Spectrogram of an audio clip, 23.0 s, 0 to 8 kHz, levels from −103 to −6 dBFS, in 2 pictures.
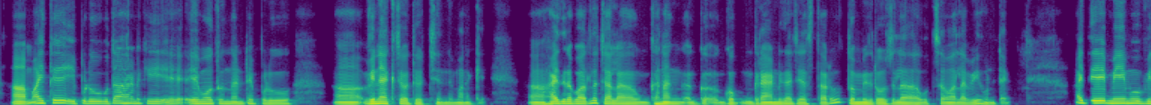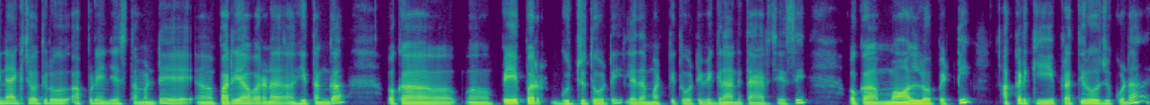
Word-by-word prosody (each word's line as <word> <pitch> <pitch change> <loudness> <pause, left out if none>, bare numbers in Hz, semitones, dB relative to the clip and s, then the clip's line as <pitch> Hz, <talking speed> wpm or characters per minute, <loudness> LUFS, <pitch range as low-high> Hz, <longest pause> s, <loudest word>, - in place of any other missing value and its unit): ఆహ్, 135 - +6
హ్మ్. - - -2
అయితే 175 +3 +1 0.2
ఇప్పుడు 155 +1 -2
ఉదాహరణకి, 160 -1 -2 0.2
ఏ - - -1 0.2
ఏమవుతుందంటే 140 -2 -1
ఇప్పుడు 130 -3 -2 0.6
ఆహ్, 125 0 +3
వినాయక 150 +1 +5
చవితి 125 -4 0
వచ్చింది 105 0 -5
మనకి. 105 0 -6 0.5
ఆహ్, 115 -1 +2
హైదరాబాద్లో 145 +4 +3
చాలా 125 -2 +2 0.3
ఘనంగా 125 -2 +2
గ - - -2 0.2
గొ 120 - +2 0.2
గ్రాండ్‌గా 120 +1 +2
చేస్తారు. 115 - -2
9 120 -2 +3
రోజుల 115 0 0 0.2
ఉత్సవాలవి 110 +1 -2
ఉంటాయి. 105 - -8 0.7
అయితే 180 0 +3 0.2
మేము 165 0 +2
వినాయక 155 0 +1
చవితి 150 -1 0
రొ 140 - +2 0.2
అప్పుడేం 140 -1 -3
చేస్తామంటే, 125 +3 -2 0.4
ఆహ్, 115 -1 +1
పర్యావరణ 135 0 +3 0.3
హితంగా 125 - +1 0.5
ఒక 125 - -6 0.7
ఆహ్, 115 0 0 0.2
పేపర్ 140 +1 +5 0.2
గుజ్జుతోటి 120 - -1
లేదా 120 0 +1
మట్టితోటి 115 0 -4
విగ్రహాన్ని 115 +1 0
తయారు 105 +1 -3
చేసి, 110 - -2 0.5
ఒక - - -3 0.3
మాల్‌లో 120 +1 +6
పెట్టి, 110 - +1 0.4
అక్కడికి 145 -1 0 0.2
ప్రతిరోజు 130 +1 +2
కూడా 190 - +1
125 Hz, 130 wpm, -23 LUFS, 115-145 Hz, 0.7 s, ఆహ్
